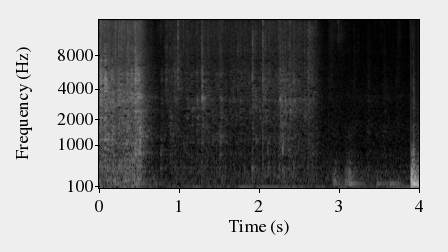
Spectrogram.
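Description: A tarot deck being shuffled by hand: a dense rustle of cards in the first half second, then quieter rubbing and handling of the cards.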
